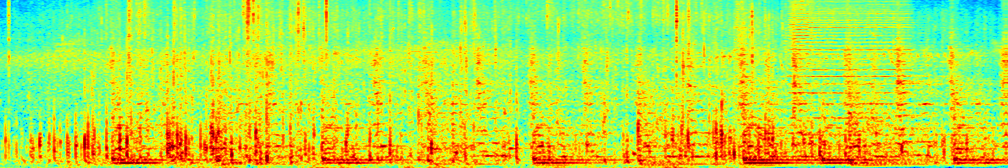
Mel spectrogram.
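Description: Horse hooves clip-clop in a steady, rhythmic gait, fairly loud, over a continuous low hum and faint rushing background noise.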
